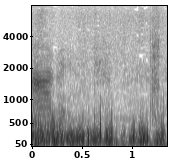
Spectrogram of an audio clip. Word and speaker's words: almond: So talisay is like the Philippine or Indian almond. Almond with a silent L.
